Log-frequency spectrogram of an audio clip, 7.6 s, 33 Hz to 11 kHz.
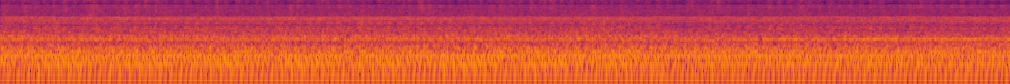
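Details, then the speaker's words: Avanti TLW21D2P portable washing machine, found discarded and under repair, spinning as the pump test finishes draining the water: a steady, even motor hum with a faint regular pulse and no knocks or scraping. It sounds healthy. Normal spin cycle. "The water is almost out. It's spinning."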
